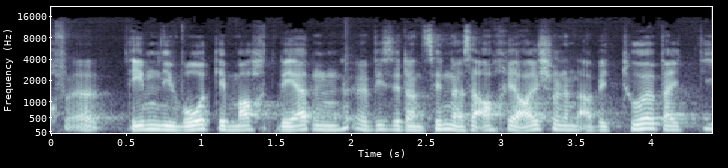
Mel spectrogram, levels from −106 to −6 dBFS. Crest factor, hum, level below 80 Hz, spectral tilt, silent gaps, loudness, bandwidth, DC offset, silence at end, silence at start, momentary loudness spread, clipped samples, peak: 16 dB; none; -56 dBFS; -6 dB/octave; none; -17 LUFS; 13 kHz; under 0.1%; 0 s; 0 s; 6 LU; under 0.1%; -2 dBFS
